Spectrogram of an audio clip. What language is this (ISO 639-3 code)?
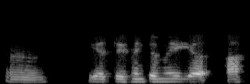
kas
